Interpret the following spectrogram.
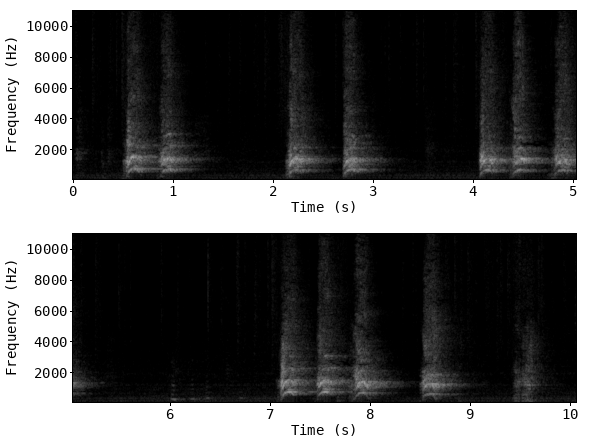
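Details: Dog called Harry losing his composure with bursts of barking, doubled and tripled barks separated by short gaps, a faint brief sound between bursts.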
